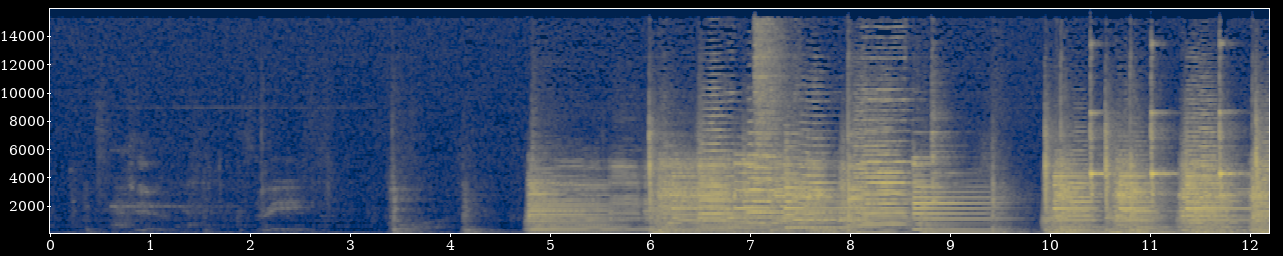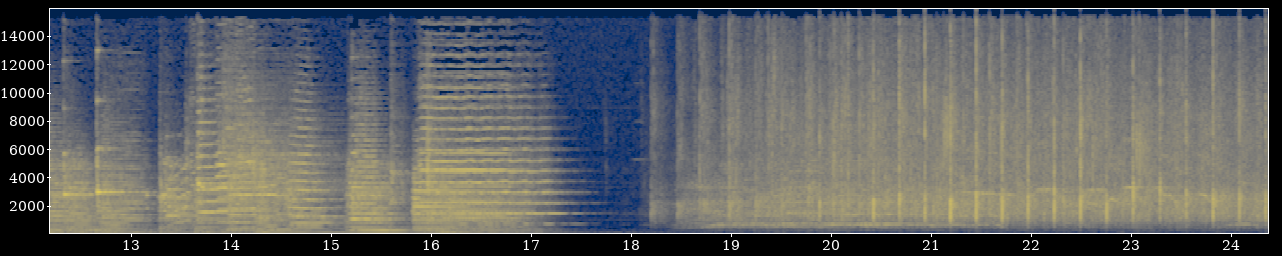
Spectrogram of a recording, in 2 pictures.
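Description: Horn-led avant-rock band (saxophones, trumpet, trombone, bass clarinet, guitar, bass, keyboards and drums) plays a loud ensemble passage of about twelve seconds. It starts about five seconds in, breaks briefly midway and cuts off abruptly. About a second later the audience applauds.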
